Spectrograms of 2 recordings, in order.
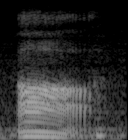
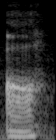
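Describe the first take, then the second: First: The vowel is drawn out and held longer. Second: The vowel is short and quickly cut off. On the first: "It's long because it's held longer" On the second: "is pronounced like a short A"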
